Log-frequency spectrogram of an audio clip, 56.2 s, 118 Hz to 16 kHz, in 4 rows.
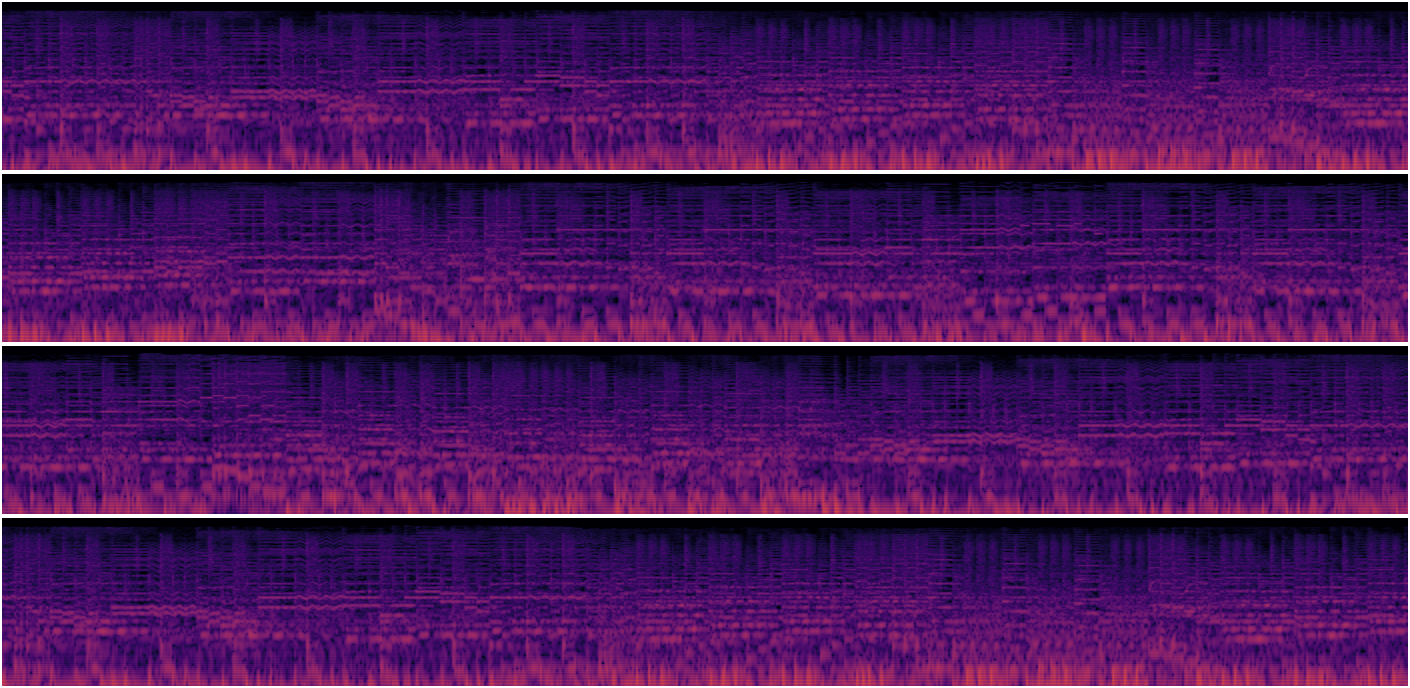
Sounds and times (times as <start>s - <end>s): Soundtrack music: 0.0s - 56.2s
Video game music: 0.0s - 56.2s.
